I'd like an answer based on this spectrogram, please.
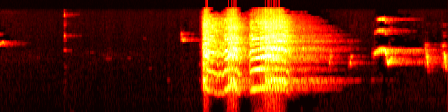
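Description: Male green junglefowl giving its short, harsh crow once, about two seconds in, in two or three quick pulses. Near the end come a series of short, high chirping notes.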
